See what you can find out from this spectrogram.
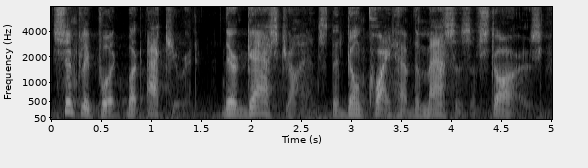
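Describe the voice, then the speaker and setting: An actor playing a shadowy, coolly self-justifying middle-aged leader in a video game, measured, authoritative and unapologetic. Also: male voice, medium pitch, expressive, a little mellow, slight background noise, natural voice. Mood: measured, calculating. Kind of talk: dramatic video game dialogue.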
